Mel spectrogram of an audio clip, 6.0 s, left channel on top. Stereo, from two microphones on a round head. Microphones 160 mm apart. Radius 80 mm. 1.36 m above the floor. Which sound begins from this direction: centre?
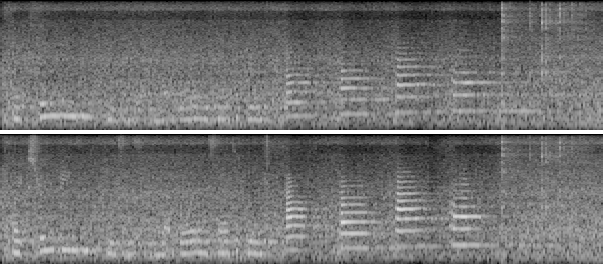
A dropped coin, at 5.0 s.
